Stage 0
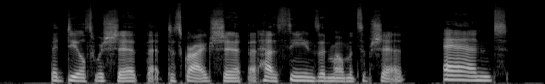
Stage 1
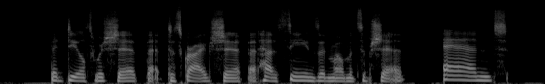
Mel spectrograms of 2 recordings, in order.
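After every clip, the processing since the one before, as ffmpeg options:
-af "acompressor=threshold=-30dB:ratio=6,volume=-3dB"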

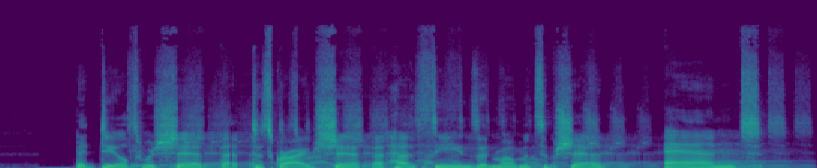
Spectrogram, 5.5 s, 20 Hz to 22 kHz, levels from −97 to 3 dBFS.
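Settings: -filter_complex "[0:a]asplit=5[a][b][c][d][e];[b]adelay=177,afreqshift=49,volume=-16dB[f];[c]adelay=354,afreqshift=98,volume=-23.3dB[g];[d]adelay=531,afreqshift=147,volume=-30.7dB[h];[e]adelay=708,afreqshift=196,volume=-38dB[i];[a][f][g][h][i]amix=inputs=5:normalize=0"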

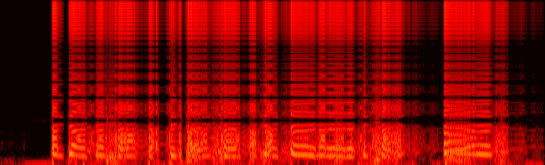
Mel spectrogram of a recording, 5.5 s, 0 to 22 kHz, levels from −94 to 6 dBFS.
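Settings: -af "acrusher=samples=40:mix=1:aa=0.000001,aexciter=amount=9.4:drive=4.7:freq=9.8k,volume=-6.5dB"

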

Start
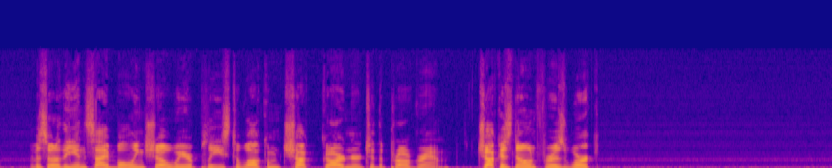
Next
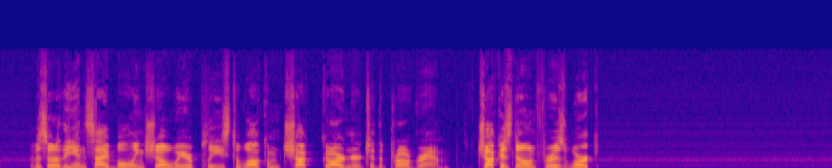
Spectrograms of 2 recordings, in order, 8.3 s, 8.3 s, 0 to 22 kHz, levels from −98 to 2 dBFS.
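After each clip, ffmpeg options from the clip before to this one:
-af "highpass=380"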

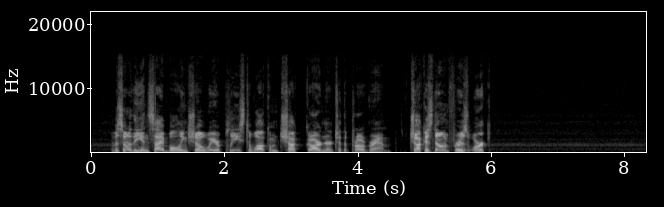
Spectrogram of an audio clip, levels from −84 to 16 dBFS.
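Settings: -filter_complex "[0:a]asplit=2[a][b];[b]adelay=4.6,afreqshift=1.3[c];[a][c]amix=inputs=2:normalize=1,volume=8dB"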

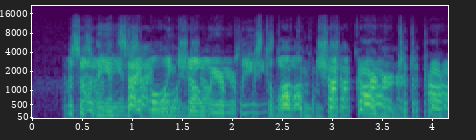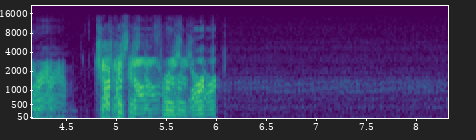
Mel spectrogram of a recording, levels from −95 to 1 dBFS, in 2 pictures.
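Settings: -filter_complex "[0:a]aeval=exprs='val(0)*sin(2*PI*140*n/s)':c=same,asplit=2[a][b];[b]adelay=116.6,volume=-7dB,highshelf=f=4k:g=-2.62[c];[a][c]amix=inputs=2:normalize=0"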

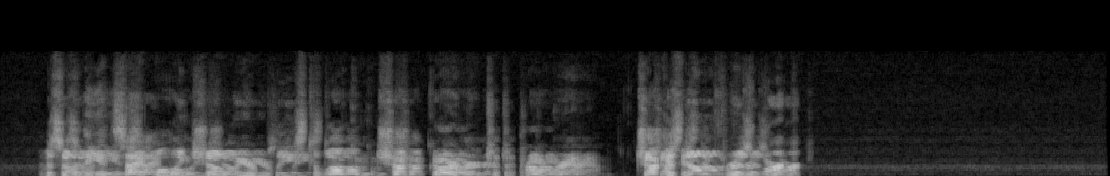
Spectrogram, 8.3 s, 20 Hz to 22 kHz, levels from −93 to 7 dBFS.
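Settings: -filter_complex "[0:a]asplit=2[a][b];[b]adelay=19,volume=-4dB[c];[a][c]amix=inputs=2:normalize=0,volume=2.5dB"

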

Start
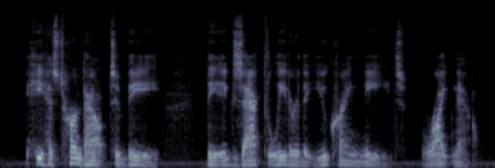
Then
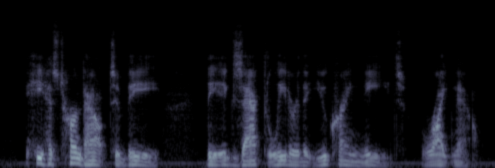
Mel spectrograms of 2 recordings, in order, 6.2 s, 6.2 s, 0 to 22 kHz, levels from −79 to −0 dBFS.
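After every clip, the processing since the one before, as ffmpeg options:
-af "aemphasis=mode=reproduction:type=75kf,volume=-2.5dB"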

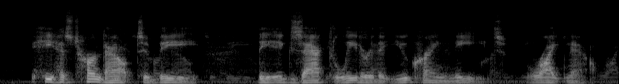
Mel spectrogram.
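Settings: -af "bandreject=f=50:t=h:w=6,bandreject=f=100:t=h:w=6,aecho=1:1:662|1324:0.0708|0.0149,volume=3dB"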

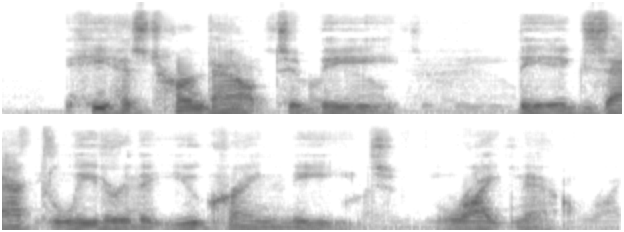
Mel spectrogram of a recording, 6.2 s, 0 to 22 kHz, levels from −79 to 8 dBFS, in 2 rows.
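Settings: -af "aexciter=amount=15.2:drive=3:freq=6.8k,aeval=exprs='0.251*sin(PI/2*1.58*val(0)/0.251)':c=same,volume=-5.5dB"

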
